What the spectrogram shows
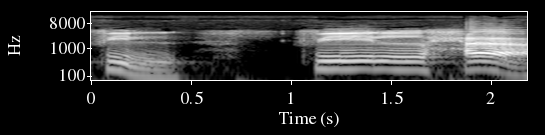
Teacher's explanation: Jangan baca fil tapi fil. Fa pada kasrah bunyi fi. Bukan fe. Bertemu lam jadi fil.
